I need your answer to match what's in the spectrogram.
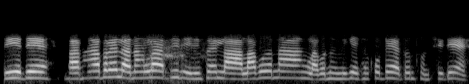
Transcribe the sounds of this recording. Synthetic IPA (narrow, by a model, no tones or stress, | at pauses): dedebanaŋabalalanaŋladininipʰɯajlalabɯnaŋlabɯnɯŋnikakʰakɔdɛt̪ontʰonsʰɯdɛ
